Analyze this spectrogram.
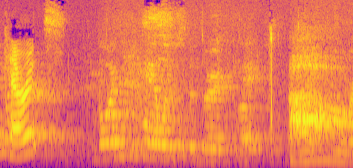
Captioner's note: woman speaking off microphone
